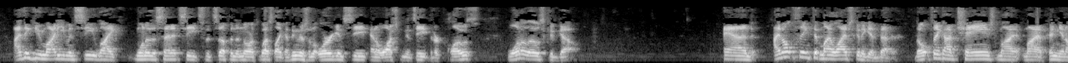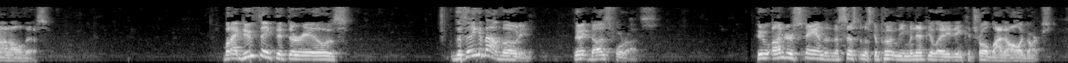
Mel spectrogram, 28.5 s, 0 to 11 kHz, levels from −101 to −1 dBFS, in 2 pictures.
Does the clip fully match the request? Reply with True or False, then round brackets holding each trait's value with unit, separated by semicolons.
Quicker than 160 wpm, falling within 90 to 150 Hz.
True (180 wpm; 135 Hz)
